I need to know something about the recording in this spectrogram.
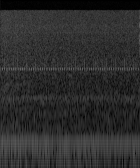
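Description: Quiet room tone: faint hiss with a steady, unchanging electrical hum.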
